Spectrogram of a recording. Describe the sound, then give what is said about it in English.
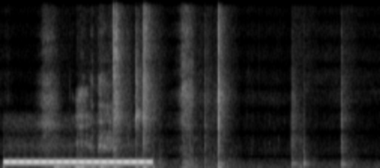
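A telephone dialing a call: a steady, loud dial tone holds for about two seconds, then cuts off, followed by a few short, sharp taps and clicks spaced apart. “Look, I'm going to call Pete right now.”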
